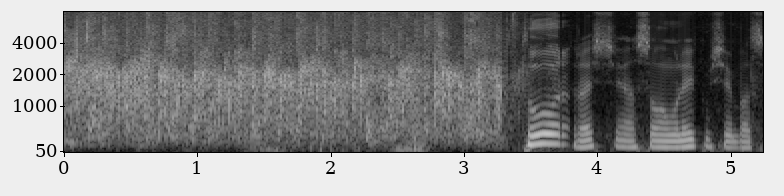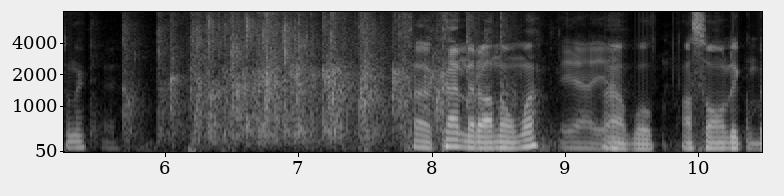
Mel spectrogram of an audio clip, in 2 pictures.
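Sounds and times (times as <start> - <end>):
live audience applause at a show: 0.0 - 3.5, 5.7 - 8.8
speech: 3.4 - 5.8, 7.8 - 10.4.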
